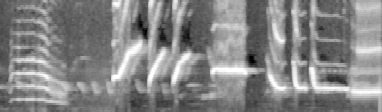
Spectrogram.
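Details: An Asian pied starling sings, a lure for caged birds to learn from: a falling harmonic whistle, quick rising slurs, a steady held whistle, then descending notes ending in a buzzy tone.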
